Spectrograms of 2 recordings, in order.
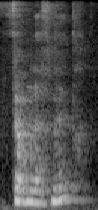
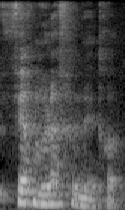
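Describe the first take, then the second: First: «Ferme la fenêtre» Parisian style, final e of «Ferme» dropped; Parisian accent. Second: «ferme la fenêtre» in a southern French accent, «ferme» sounded as «fermeu». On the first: Author showing viewers the Parisian version, clipped. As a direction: clip «Ferme» short, Parisian. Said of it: "dans le premier cas". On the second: Author contrasting it with Paris, southern French accent. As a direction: let the final e ring in «ferme», southern style. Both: Shown as a demonstration.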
